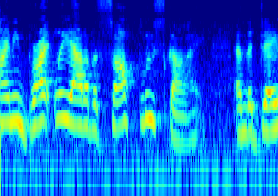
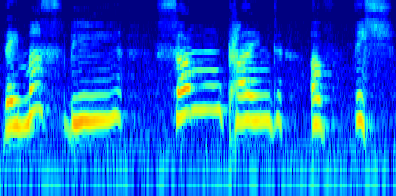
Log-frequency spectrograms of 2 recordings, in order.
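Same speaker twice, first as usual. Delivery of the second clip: put-on old grasshopper; 5 semitones higher, 3 dB louder, much slower than usual. A narrator's reading. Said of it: "said the old green grasshopper".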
